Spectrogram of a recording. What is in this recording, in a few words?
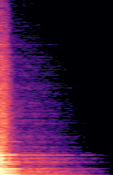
riffed, Synths; Notes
